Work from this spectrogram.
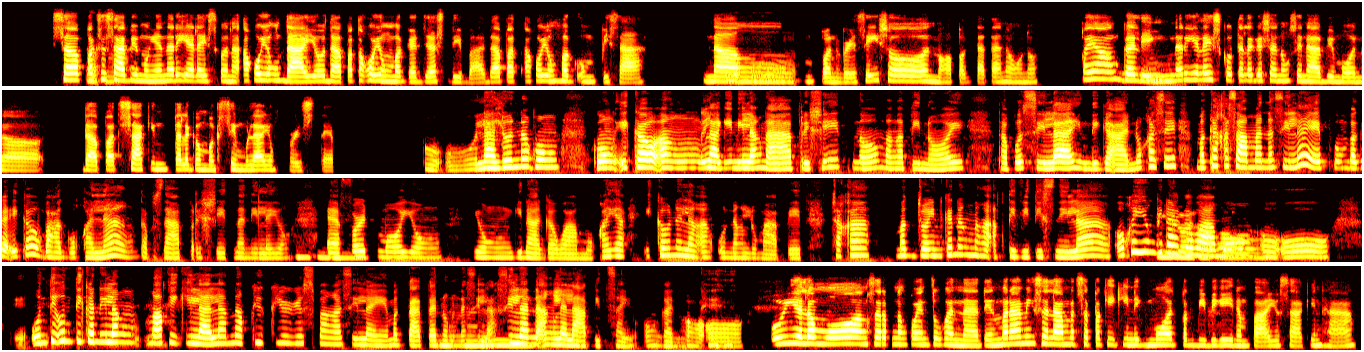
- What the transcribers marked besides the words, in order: chuckle
- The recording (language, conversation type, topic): Filipino, advice, Paano ako makakakilala ng mga bagong kaibigan habang naglalakbay?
